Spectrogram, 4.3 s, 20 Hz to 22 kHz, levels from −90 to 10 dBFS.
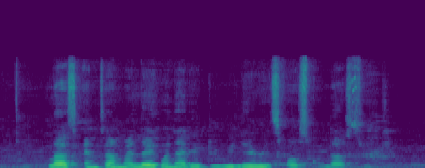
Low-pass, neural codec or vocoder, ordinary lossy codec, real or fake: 14.4 kHz; none; none; real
